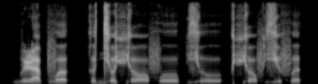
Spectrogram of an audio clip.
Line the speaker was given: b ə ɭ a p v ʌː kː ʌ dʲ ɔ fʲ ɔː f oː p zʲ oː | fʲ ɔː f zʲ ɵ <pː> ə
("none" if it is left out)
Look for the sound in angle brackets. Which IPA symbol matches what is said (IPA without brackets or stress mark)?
f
